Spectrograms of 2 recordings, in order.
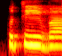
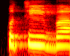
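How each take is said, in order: The two takes are said the same way.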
